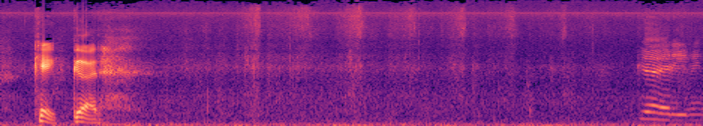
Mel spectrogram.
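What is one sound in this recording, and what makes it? A young man calls out loudly close by.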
